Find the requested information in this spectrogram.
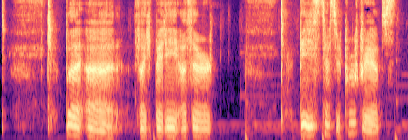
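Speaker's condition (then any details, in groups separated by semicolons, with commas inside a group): Muscular dystrophy; congenital form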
